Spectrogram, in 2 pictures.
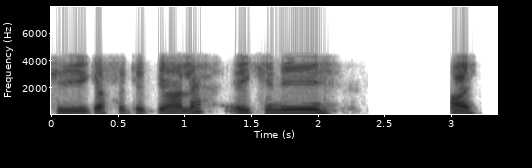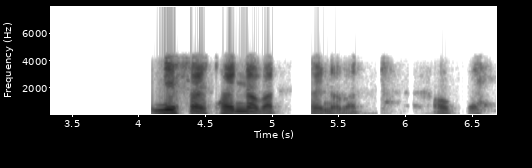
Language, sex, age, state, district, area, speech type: Assamese, male, 60+, Assam, Udalguri, rural, conversation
